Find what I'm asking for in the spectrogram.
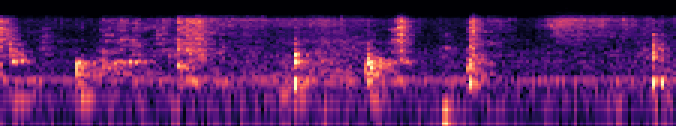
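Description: A spoon stirs and scrapes spice paste frying in a little oil in a metal pan for paya curry, with a steady sizzle under irregular clinks and scrapes against the pan.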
